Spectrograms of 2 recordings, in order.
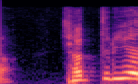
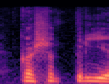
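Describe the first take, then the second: First: क्षत्रिय said as the common wrong form. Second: कक्षत्रिय with a doubled क before the श sound; right way. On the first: Teacher mocks the common mistake, loud. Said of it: "नहीं होता". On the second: Teacher quietly gives the correct form to students. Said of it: "क्षत्रिय नहीं होता". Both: Shown as a demonstration.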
